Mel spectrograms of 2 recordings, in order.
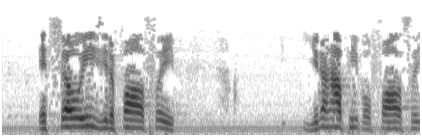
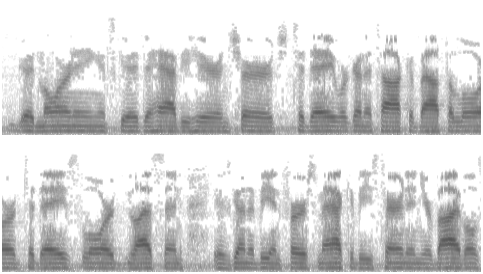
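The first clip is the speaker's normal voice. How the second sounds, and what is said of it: Flat monotone droning delivery. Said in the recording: “monotone”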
